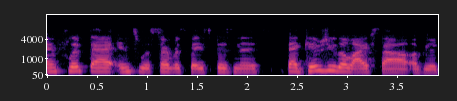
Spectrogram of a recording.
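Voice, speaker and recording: A woman with a Brooklyn accent at medium pitch, fairly quick in pace, with ordinary pitch variation. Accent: New York (Brooklyn). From Brooklyn, New York. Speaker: business coach and psychology professor. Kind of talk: casual interview.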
